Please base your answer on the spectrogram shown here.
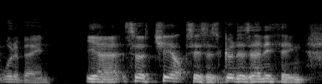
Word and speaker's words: CHEOPS: think it might be normally pronounced chops okay it's named after a an Egyptian Monarch uh from ancient times but it is I grew up thinking that the um the pronunciation was chops but yeah it might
